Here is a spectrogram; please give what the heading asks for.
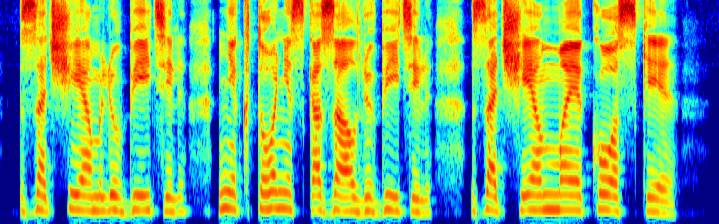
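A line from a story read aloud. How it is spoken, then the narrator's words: Thin angry shout. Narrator (Russian): тоненько закричал рассерженный Монакин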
